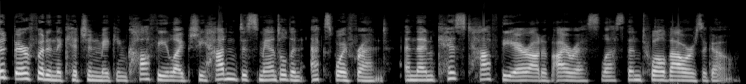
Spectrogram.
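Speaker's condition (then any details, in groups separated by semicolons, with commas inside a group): No condition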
